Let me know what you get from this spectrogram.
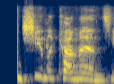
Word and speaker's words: Shelagh Cummins: Shelagh Cummins, yes.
